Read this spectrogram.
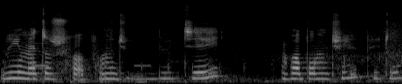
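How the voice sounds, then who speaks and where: A woman commenting casually on her game, unhurried and muttering asides to herself. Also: sits high, level tone, a bit bright, a little hiss or hum. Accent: non-native English. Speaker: gamer.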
